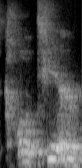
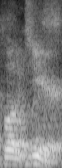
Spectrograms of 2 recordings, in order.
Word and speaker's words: Cloutier: Frank Cotier, or Cotier, how would you pronounce it? It's Cloutier, but Cloutier. It's often misspelled. Yeah, so sometimes it's Cloutier with an L, and then it's lost the L here, and it's Coutier, piano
